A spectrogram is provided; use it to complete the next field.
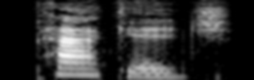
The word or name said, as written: package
